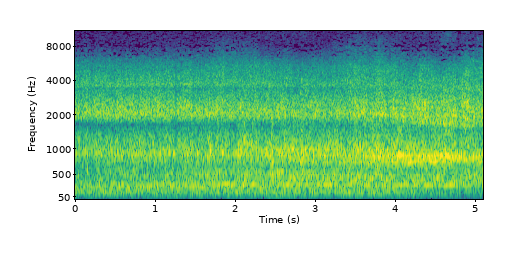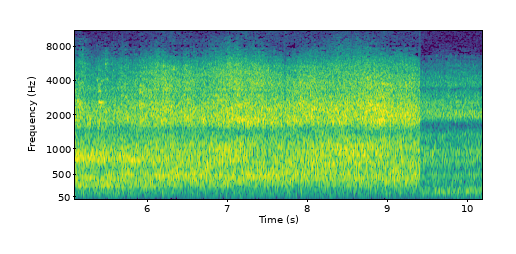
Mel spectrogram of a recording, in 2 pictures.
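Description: An eastbound Erie Lackawanna train rolls into Hoboken with a dense, steady rumble and rail noise, loud and continuous throughout before dropping slightly near the end.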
